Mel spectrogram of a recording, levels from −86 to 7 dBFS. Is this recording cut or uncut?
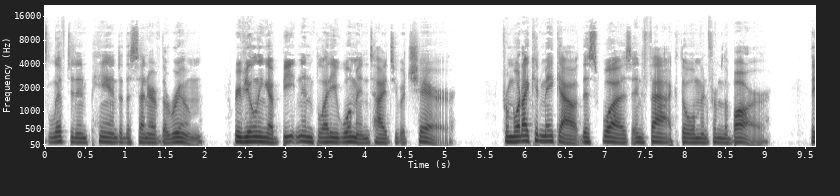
uncut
